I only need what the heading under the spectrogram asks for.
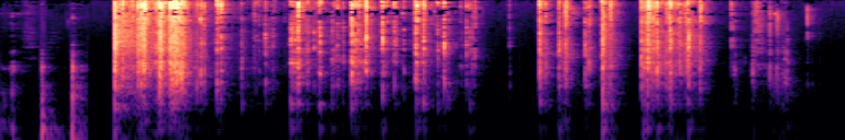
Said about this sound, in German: oh, jetzt habe ich das Gefühl, du hast ein ganz langes Wort gesucht. Äh, ja, obwohl ich sehr, sehr lange getippt habe. Das Wort ist eigentlich ganz äh, kurz.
